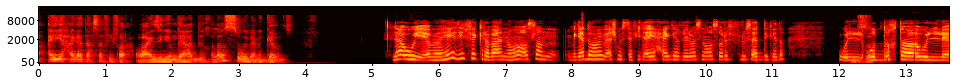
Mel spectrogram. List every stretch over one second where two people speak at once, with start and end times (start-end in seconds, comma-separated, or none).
none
